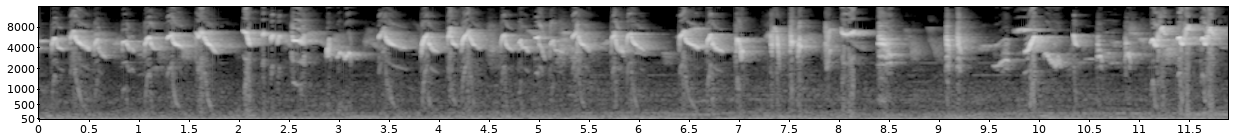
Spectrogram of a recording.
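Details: A captive Oriental white-eye entered in an online song contest, from Pontianak, West Kalimantan, sings a rapid, continuous stream of high, sweet chirps and twittering phrases, pausing only briefly between bursts.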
